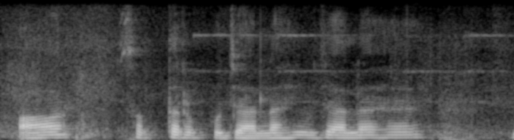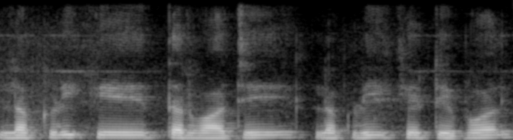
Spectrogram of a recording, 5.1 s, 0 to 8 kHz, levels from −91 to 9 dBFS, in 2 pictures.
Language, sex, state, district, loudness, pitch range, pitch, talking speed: Hindi, female, Chhattisgarh, Raipur, -19 LUFS, 145-155 Hz, 150 Hz, 165 wpm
